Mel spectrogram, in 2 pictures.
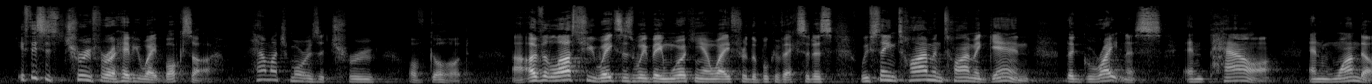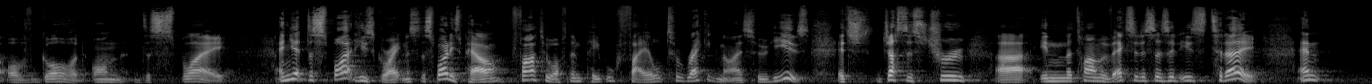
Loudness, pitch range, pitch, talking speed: -29 LUFS, 125-175 Hz, 145 Hz, 180 wpm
